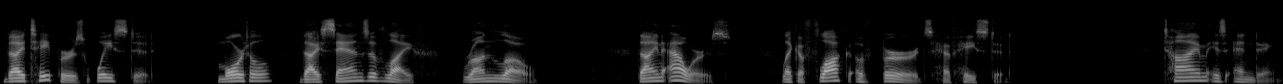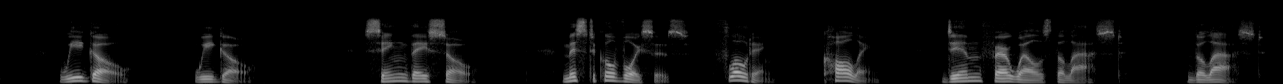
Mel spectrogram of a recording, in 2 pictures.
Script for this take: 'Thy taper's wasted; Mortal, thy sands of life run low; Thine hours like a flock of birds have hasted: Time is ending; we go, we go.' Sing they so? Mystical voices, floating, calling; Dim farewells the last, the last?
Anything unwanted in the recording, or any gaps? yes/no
no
